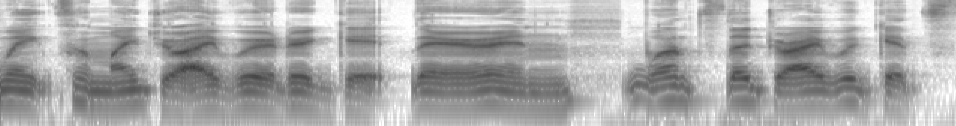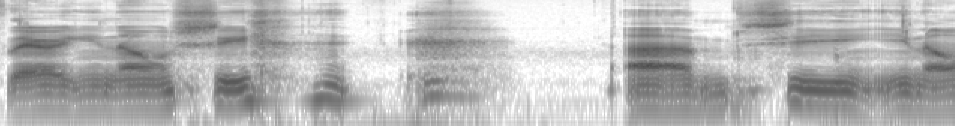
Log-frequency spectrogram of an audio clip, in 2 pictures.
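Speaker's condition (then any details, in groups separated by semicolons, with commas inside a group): Cerebral palsy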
